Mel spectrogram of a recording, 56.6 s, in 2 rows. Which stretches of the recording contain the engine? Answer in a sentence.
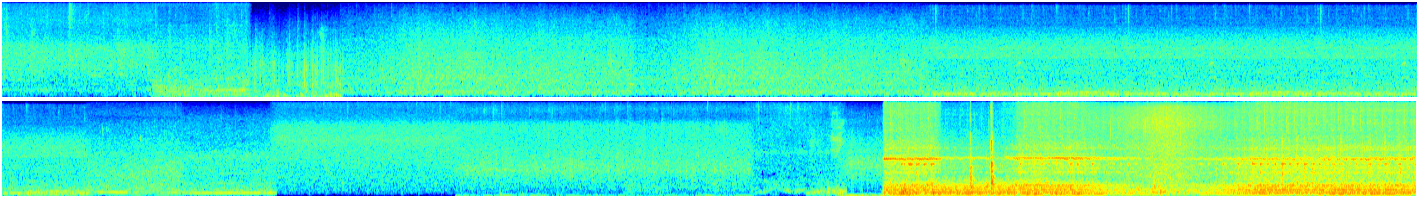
You can hear the engine from 45.9 to 56.5 s.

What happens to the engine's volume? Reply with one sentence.
The volume of the engine goes down, then up.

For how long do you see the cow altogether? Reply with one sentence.
The cow can't be heard in this clip.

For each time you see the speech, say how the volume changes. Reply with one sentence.
You can't hear the speech here.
